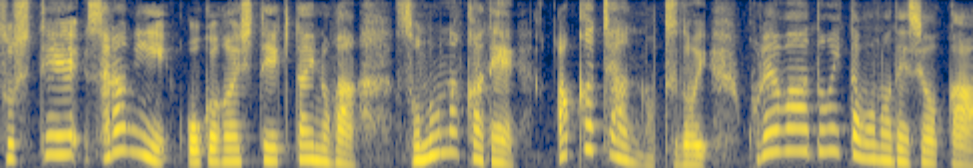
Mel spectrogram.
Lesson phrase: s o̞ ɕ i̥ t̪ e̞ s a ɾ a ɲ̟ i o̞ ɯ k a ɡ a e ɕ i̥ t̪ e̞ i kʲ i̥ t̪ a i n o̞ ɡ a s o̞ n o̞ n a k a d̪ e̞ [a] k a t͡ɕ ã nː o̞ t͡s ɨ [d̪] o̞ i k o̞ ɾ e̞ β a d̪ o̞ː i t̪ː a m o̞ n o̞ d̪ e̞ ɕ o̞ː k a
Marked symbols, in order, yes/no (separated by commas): yes, yes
